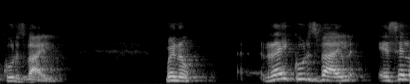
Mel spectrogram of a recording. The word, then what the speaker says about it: Kurzweil: uno r la letra zeta wv y l kurzweil o kurzweil bueno ray kurzweil es el hombre que ha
